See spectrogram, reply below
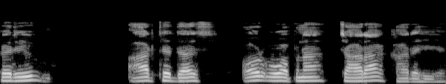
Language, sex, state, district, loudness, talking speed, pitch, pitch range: Magahi, male, Bihar, Jahanabad, -16 LUFS, 150 wpm, 170 Hz, 155-180 Hz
